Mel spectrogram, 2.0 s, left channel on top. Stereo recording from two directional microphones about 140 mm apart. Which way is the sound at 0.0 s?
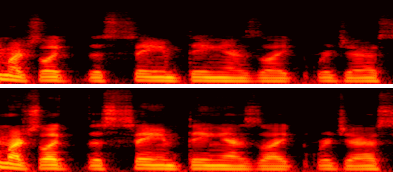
15° right (ahead or behind).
